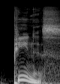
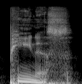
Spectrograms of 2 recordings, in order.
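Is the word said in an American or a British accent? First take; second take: British; American. First: It is said in a British accent, short and upbeat. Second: It is said in an American accent, slowly. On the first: "here's the British pronunciation of penis" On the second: "American pronunciation of penis"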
